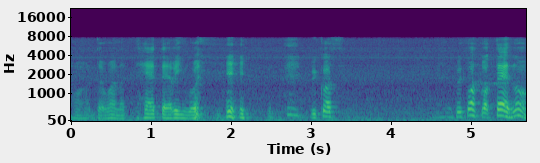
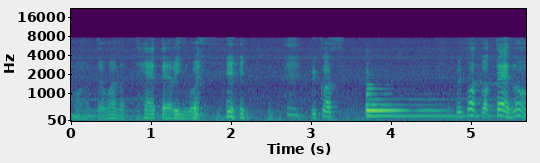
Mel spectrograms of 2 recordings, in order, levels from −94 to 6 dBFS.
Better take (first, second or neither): first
